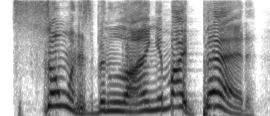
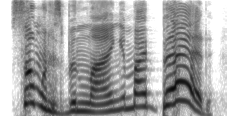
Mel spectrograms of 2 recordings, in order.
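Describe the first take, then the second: First: A great, rough, gruff bear voice. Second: An ordinary middle-sized bear voice.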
